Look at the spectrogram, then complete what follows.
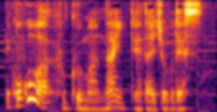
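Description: Husky, lively man giving patient instructions. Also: medium pitch, fast, soft background music. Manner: patient, polite explaining. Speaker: host and radio director guiding a setup. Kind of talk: conversational step-by-step tutorial.

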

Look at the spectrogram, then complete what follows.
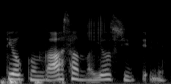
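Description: Woman, livestream host, creaky voice, dry sound, teasing banter. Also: medium pitch, steady tone, fast, no echo. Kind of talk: casual chat on an audio livestream.

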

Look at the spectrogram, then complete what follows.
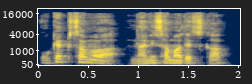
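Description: A man's voice: mid-range voice, animated, unhurried, soft background music, natural voice. A man playing a dramatic trailer announcer, delivering a title call.

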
